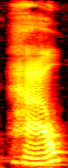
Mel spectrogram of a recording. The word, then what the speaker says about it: how: و توجه ب کنید نحوه درست تلفظ ها ی به همین صورته هو ی ی یا هر چیز دیگری نیست دوستان خیلی دیده میشه زبان آموزان اشتباه تلفظ میکنن به این صورت تلفظ بکنید ها او او ببینید ی در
